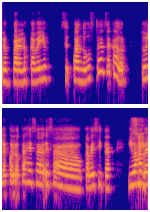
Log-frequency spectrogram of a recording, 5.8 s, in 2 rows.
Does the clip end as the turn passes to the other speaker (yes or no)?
no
